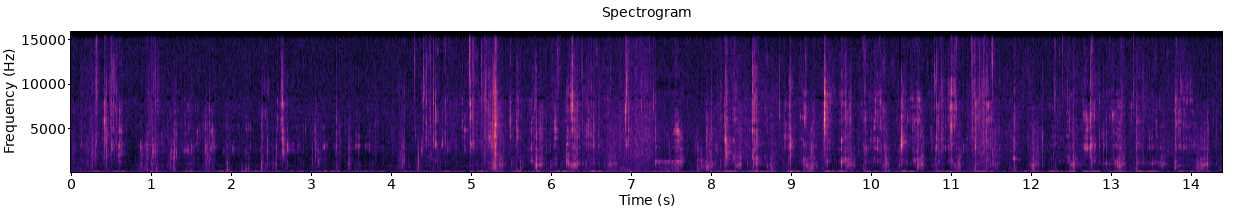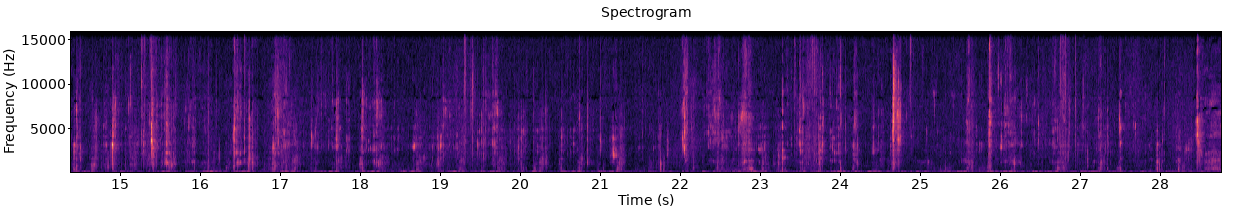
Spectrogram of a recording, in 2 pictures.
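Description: Close-miked chewing and biting of cooked cat's-eye turban snail meat: a steady run of short mouth and teeth clicks and smacks.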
